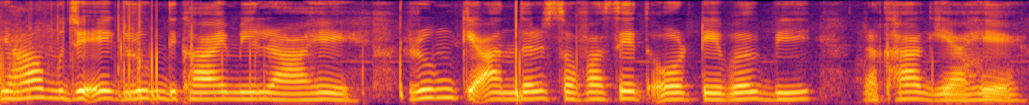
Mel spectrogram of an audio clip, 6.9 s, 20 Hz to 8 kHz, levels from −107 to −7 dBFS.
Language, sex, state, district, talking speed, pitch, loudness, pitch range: Hindi, female, Arunachal Pradesh, Longding, 165 wpm, 195 Hz, -17 LUFS, 185-210 Hz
